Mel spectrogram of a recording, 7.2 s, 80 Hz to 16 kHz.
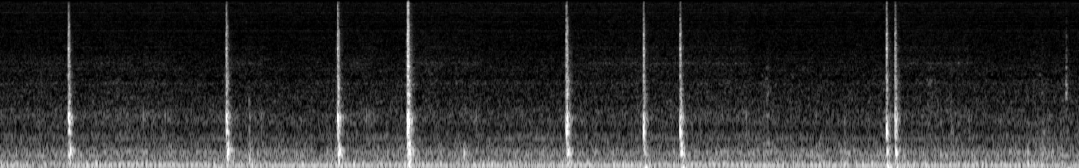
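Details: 2001 Mercedes ML320 climate control, dial set to cold (blue), heard behind the dash with glove box removed: sharp irregular clicks about once a second over a low steady fan hum; clicking noise in climate control.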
